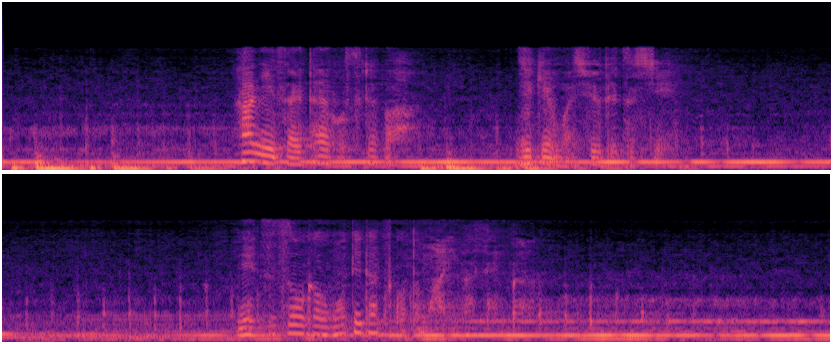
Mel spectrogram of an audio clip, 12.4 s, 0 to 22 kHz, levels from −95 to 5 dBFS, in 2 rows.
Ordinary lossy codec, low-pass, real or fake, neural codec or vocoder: none; 7.2 kHz; fake; codec, 16 kHz, 8 kbps, FreqCodec, smaller model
